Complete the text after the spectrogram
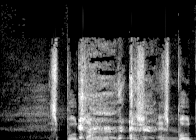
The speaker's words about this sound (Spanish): Es que tengo una tos de perros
